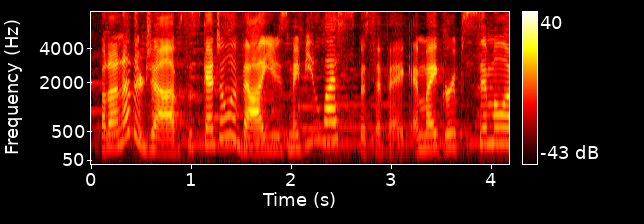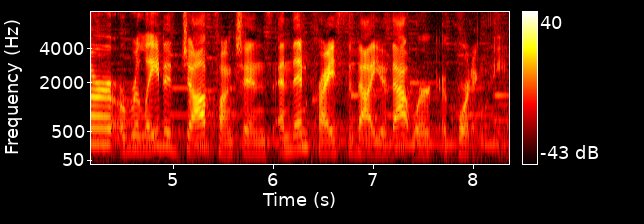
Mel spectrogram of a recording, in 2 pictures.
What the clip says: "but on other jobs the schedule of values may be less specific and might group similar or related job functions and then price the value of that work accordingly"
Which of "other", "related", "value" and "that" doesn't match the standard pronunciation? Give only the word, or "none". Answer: none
